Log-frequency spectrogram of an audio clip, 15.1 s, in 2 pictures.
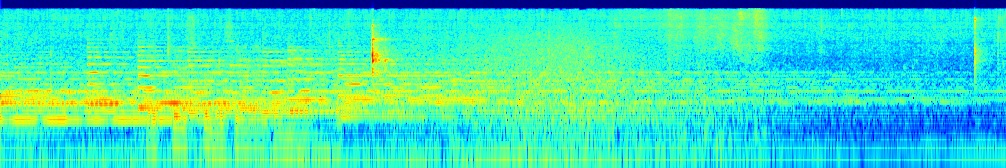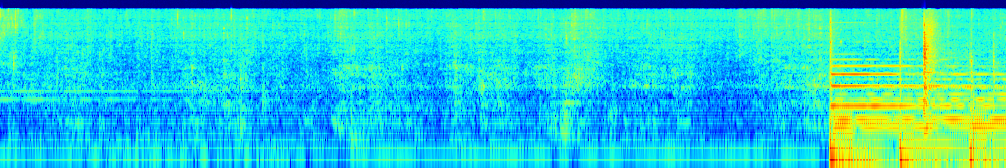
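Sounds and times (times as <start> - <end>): loud music: 0.0 - 8.0
pickle bubbling and sizzling in pot: 5.7 - 14.9
spatula stirring and scraping: 7.6 - 13.8.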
